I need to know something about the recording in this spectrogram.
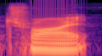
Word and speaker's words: trie: a try is a Tre data structure used for storing and efficiently searching for Strings it comes from the word retrieval but is pronounced like try to differentiate it from tree they are also called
